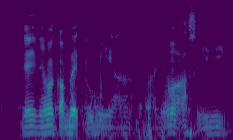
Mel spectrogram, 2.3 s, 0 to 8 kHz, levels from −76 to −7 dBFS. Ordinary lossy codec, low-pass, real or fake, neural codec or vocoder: Opus, 16 kbps; 7.2 kHz; real; none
